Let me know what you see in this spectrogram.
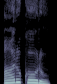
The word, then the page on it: ಆರುಕೋರು: ārukōru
